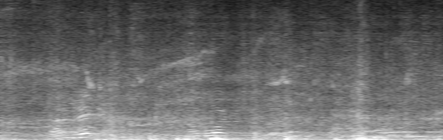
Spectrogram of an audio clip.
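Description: Radio-controlled stock trucks running around an indoor race track under people talking, with two heavy thumps, about two seconds in and again near the end.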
